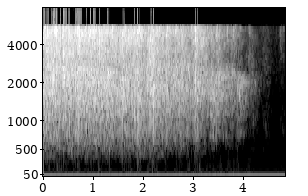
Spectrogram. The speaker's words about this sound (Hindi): ताली तो बजा दो भाई स्टेज पे आए।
